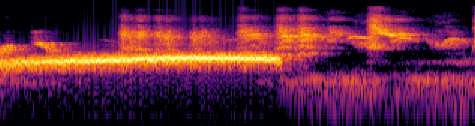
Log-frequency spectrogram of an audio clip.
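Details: King quail, known locally as puyuh batu or pipikau ngorok: one steady, slightly rising, drawn-out tone lasting about two seconds, then fading into faint high chirps from other birds.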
